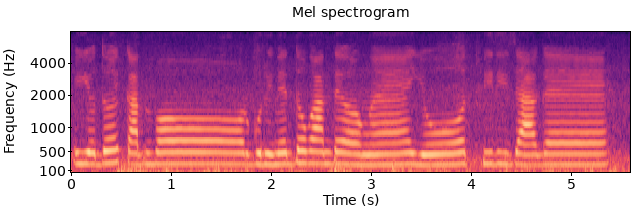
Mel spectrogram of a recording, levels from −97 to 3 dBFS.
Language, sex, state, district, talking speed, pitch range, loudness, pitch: Chakma, female, Tripura, Dhalai, 95 wpm, 225-240 Hz, -13 LUFS, 235 Hz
